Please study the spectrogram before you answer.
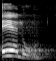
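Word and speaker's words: heirloom: Honest, our, honourable, honour, air, एयरलूम। ठीक है, अब देखो मैंने 6 वर्ड्स तुम्हारे आगे बोले हैं, दिखने में शुरू हो रहे हैं ये एच से, बट एच इज साइलेंट।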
